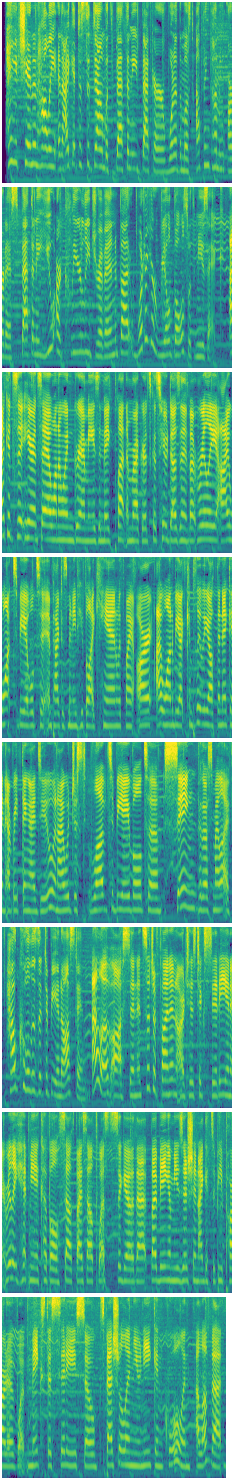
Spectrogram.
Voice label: radio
